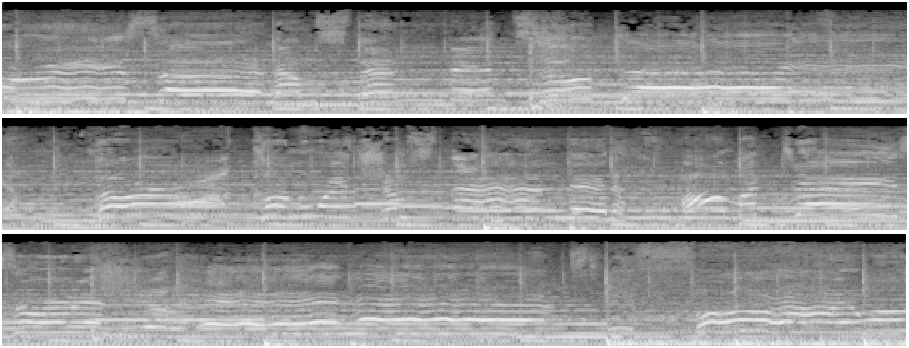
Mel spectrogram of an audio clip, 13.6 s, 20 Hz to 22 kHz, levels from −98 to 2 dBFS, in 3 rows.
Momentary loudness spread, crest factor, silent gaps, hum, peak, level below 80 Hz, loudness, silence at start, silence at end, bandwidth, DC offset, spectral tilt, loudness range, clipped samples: 5 LU; 10 dB; none; none; 0 dBFS; -22 dBFS; -11 LUFS; 0 s; 0 s; 17 kHz; under 0.1%; -4.5 dB/octave; 2 LU; under 0.1%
